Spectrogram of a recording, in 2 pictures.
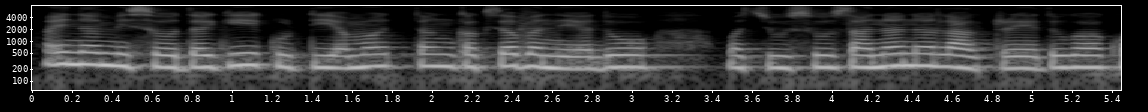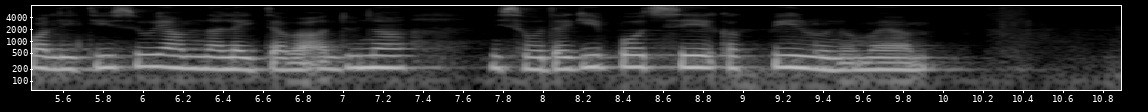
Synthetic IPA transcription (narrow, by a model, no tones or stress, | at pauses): ɐjnɐmisodɐɡikutiɐmɐtɐŋkɐk̚t͡ʃɐbɐneɐdo | mɐt͡ʃususanɐnɐlak̚tɾeɐduɡɐkwalitisujamnɐlɐjtɐbɐ̰ʔɐ̰dunɐ | misodɐɡipot̚sekɐk̚piɾunumɐjam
